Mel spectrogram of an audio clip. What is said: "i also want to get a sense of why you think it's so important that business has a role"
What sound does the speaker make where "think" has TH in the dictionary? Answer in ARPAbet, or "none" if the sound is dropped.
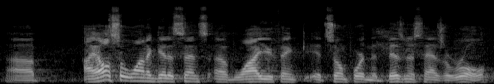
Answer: TH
